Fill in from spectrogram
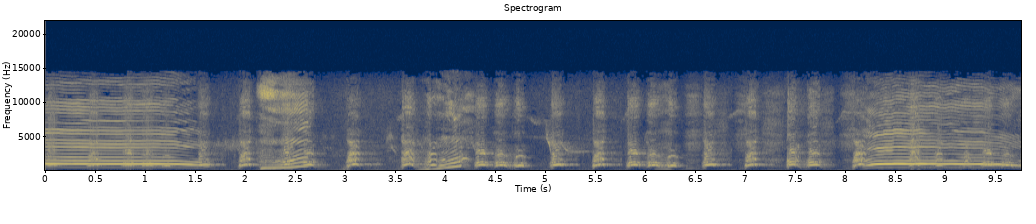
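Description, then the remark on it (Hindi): A dog barks in a quick, loud run of yaps and yips, framed by long, drawn-out whining howls at the start and end, with rising whimpers in between and no talking. “नहीं गुलाम रसूल भाई, ये कुत्ता मेरी नकल उतार रहा है, मैं इसको नहीं छोड़ूंगा।”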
